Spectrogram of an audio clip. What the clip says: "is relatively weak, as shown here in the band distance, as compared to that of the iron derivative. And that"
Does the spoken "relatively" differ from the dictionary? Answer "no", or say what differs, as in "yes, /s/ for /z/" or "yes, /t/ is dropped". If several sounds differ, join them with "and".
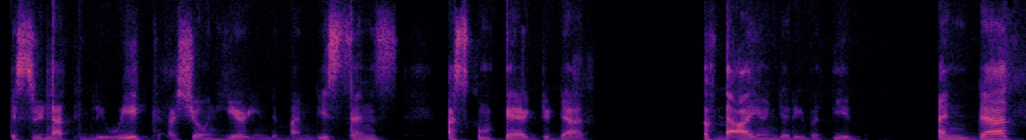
yes, /b/ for /v/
